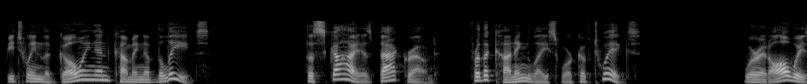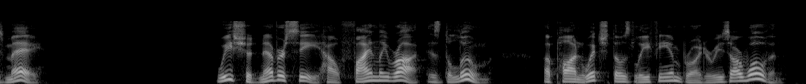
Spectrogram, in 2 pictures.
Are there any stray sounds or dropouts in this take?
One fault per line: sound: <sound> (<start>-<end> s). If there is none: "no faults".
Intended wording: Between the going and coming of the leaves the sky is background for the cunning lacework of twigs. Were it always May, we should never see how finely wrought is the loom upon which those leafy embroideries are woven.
no faults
